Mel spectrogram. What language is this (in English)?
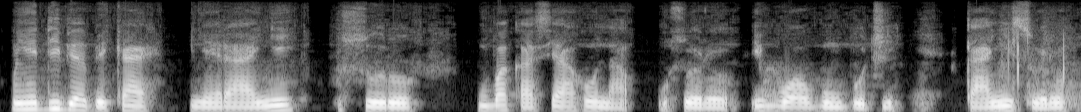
Igbo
